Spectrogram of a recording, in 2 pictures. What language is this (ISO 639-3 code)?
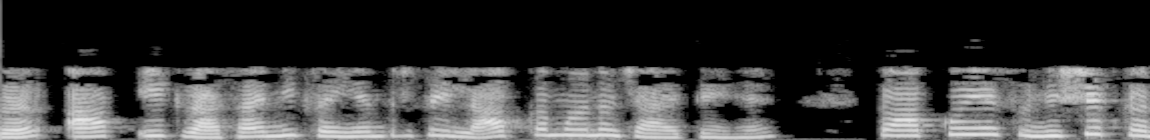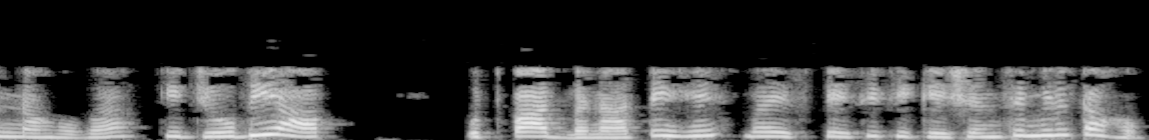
hin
